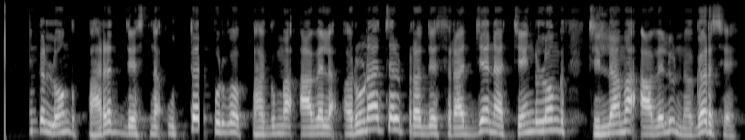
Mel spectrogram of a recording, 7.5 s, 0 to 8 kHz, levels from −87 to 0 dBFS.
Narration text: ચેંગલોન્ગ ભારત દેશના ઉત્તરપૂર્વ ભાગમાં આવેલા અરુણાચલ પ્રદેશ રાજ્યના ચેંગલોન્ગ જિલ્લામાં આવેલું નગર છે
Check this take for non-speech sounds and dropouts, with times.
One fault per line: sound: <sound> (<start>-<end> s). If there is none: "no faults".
sound: dropout (2.0-2.0 s)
